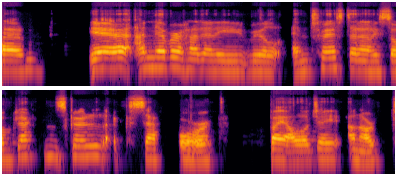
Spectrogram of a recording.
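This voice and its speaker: A woman with a Belfast accent, fairly low in pitch, fairly even in intonation, at a fairly slow pace. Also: dry, close sound with no echo. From Northern Ireland, East Belfast. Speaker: social media creator. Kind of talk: casual interview.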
